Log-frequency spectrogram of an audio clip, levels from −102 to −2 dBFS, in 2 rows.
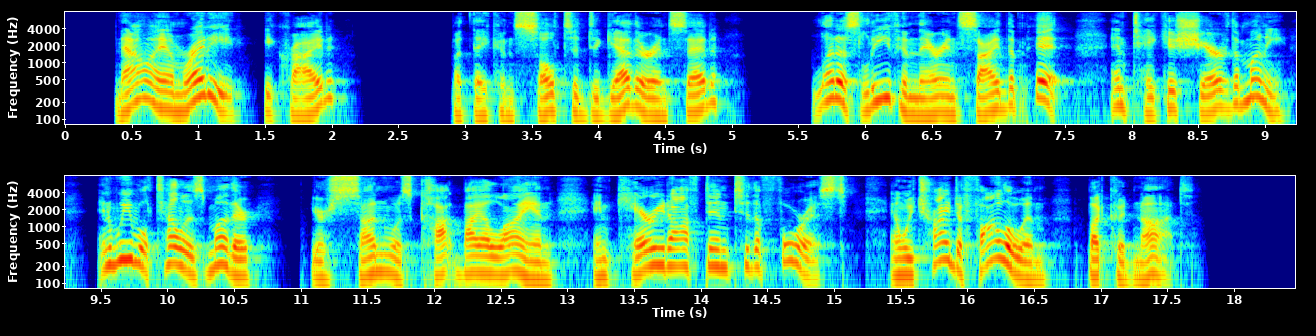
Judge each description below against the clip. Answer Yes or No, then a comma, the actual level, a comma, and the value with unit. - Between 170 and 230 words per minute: Yes, average, 180 wpm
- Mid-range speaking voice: Yes, medium, 150 Hz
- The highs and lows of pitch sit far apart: Yes, wide, 8.4 semitones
